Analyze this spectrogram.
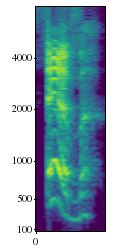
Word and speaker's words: moan: Our A is silent on this one, and the O is long.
